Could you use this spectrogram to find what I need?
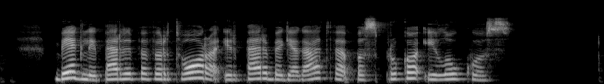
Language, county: Lithuanian, Klaipėda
